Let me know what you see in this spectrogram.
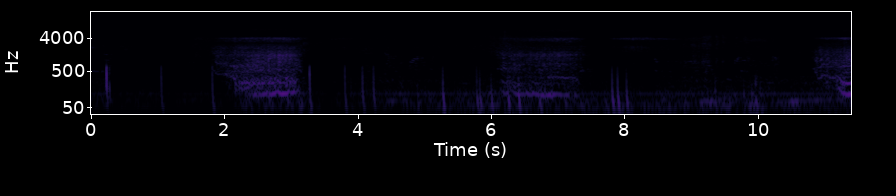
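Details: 3-year-old boy snoring lightly during an afternoon nap in bed, soft regular snoring breaths about 16 a minute with faint clicks and room noise.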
